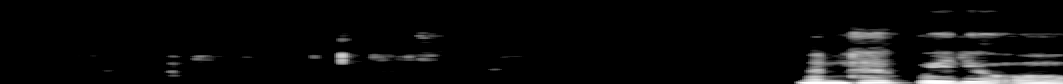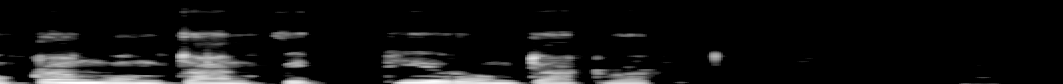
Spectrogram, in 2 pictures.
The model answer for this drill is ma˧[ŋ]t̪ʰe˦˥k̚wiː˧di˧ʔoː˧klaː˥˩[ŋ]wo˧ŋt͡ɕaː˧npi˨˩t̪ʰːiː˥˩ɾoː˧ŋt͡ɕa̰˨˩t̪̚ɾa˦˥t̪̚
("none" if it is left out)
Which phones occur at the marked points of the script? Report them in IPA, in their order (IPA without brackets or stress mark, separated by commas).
n, ŋ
